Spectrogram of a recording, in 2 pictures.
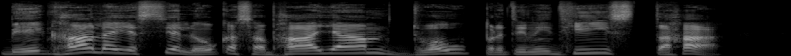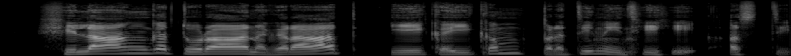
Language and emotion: Sanskrit, neutral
